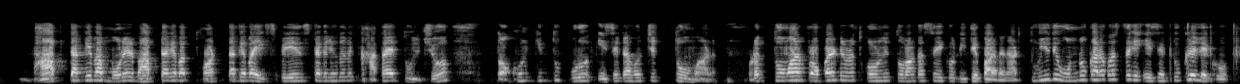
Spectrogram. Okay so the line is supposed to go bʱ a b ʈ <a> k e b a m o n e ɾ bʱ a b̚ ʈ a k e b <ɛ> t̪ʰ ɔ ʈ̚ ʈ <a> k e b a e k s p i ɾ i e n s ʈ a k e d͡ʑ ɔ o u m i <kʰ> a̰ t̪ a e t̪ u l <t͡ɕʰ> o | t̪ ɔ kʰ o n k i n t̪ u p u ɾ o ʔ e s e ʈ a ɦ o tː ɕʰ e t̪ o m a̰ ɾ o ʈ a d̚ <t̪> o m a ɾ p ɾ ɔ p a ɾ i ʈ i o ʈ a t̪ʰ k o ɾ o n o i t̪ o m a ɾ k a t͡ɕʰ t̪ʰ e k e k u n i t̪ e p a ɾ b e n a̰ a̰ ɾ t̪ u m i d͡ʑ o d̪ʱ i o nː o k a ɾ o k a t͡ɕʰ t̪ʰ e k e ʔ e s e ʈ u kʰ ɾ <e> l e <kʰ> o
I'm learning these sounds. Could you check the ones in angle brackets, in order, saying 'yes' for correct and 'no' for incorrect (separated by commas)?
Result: yes, no, yes, yes, yes, yes, yes, yes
